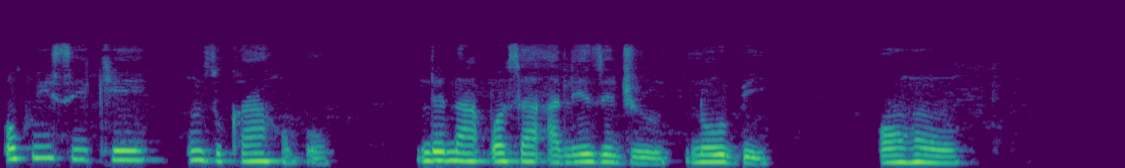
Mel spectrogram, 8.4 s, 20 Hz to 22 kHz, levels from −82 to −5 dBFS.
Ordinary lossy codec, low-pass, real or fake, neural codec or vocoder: none; none; real; none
